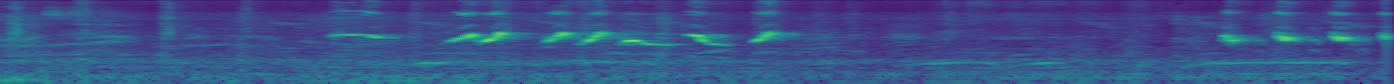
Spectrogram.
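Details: Morning singing by a Borneo white-rumped shama: a string of sharp, swooping whistled notes roughly three per second, a short pause, then another fast burst; low hum underneath.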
